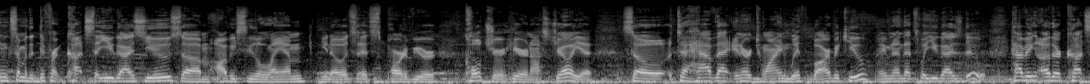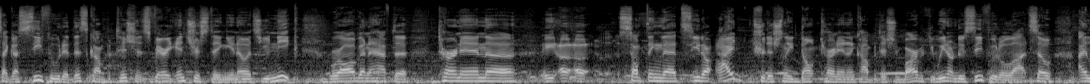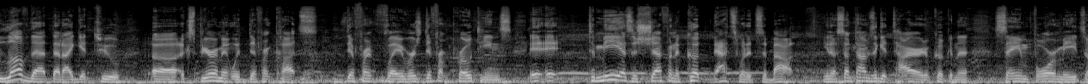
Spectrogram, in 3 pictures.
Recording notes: This episode was recorded at the Fabulous Burleigh BBQ Championships, the jewel in the crown of competition BBQ in Queensland.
